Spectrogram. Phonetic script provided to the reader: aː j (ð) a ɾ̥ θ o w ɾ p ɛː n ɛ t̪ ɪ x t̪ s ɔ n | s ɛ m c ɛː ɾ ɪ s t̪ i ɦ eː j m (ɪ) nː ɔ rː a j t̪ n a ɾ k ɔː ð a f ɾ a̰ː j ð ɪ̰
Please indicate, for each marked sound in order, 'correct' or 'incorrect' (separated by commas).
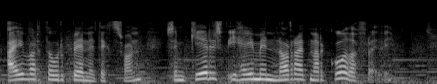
incorrect, correct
